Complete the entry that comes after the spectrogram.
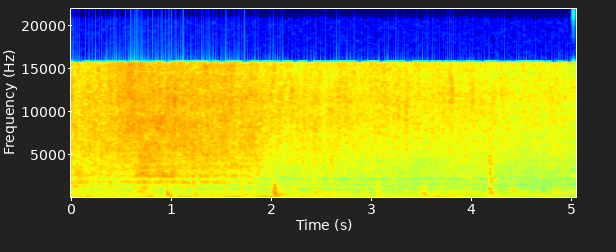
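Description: Onion-paste curry masala sizzling in oil in a metal pan while it is stirred with a wooden spoon, the spices being fried down. A few sharp clicks of the spoon against the pan come about two and four seconds in.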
